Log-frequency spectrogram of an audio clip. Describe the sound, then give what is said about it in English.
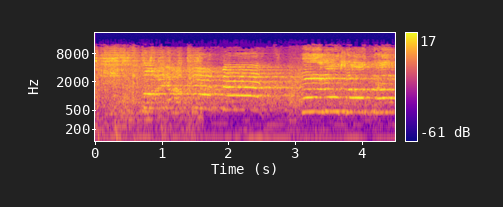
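A group of kids in a TV commercial yell the name of a video game together in the streets of New York, loud, their voices overlapping in drawn-out bellows over a busy, noisy street background. “the commercial, the TV commercial, that famous one of the kids yelling Mortal Kombat in the streets of New York”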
